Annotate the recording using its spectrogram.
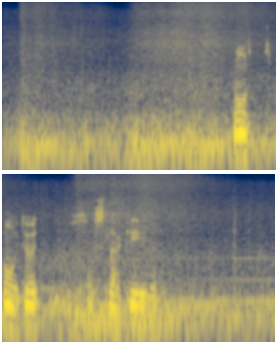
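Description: Rough sea waves surge and crash against a ship's hull.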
